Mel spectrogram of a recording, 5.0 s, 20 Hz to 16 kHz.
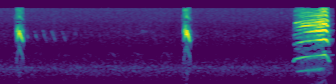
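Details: Courting bald eagles calling near their Decorah nest, 9:30 am on 2 February 2012: two single sharp high chirps about two and a half seconds apart, then a louder, longer harmonic squealing chatter at the end, over constant hiss.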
